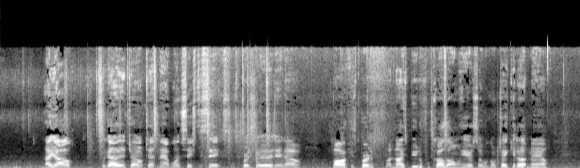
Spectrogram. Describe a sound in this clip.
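An elderly man talks calmly and close by.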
